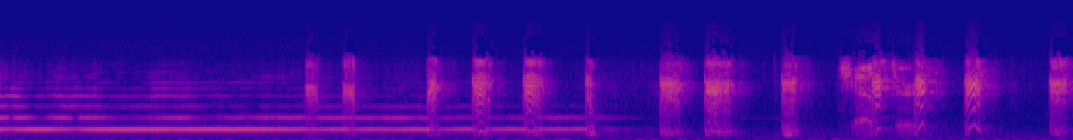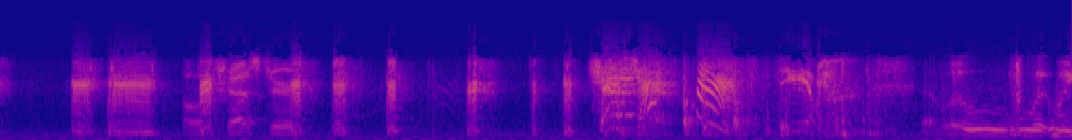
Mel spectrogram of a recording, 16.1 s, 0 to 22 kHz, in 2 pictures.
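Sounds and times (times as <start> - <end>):
faint low hum: 0.0 - 16.0
duck call blown: 2.2 - 13.7.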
